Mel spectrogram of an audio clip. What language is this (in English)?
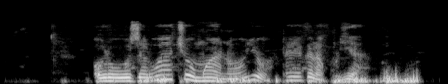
Ganda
